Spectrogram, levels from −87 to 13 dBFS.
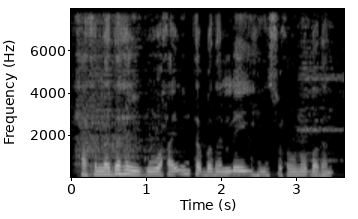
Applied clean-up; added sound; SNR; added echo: classical method spectral subtraction.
